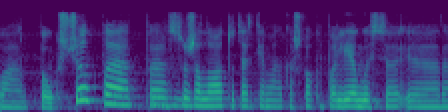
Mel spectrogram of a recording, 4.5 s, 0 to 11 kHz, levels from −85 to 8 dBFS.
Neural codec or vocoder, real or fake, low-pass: none; real; 7.2 kHz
